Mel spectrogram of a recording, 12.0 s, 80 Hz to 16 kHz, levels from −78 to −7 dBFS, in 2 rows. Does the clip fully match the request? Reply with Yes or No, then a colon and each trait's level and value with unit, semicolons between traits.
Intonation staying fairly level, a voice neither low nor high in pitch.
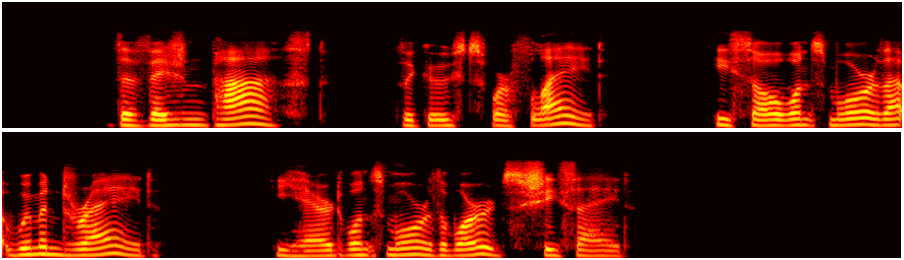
Yes: narrow, 1.9 semitones; medium, 165 Hz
